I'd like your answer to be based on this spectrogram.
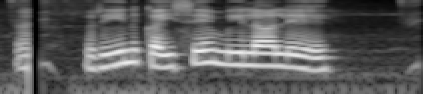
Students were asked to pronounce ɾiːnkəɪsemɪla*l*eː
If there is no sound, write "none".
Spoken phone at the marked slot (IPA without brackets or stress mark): l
